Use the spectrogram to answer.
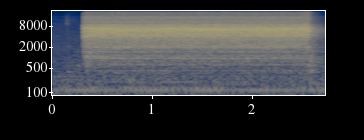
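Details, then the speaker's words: Anesthesia machine ventilator being set up in a demonstration: a steady loud gas hiss lasting about two seconds, then cut off, as the oxygen flush valve fills the ventilator bellows faster. "all right even steer bellows start to rise and you can definitely give it flush to make your fella go faster"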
